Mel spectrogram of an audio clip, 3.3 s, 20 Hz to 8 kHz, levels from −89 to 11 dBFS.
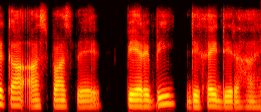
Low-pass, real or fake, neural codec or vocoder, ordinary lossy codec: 7.2 kHz; fake; codec, 16 kHz, 4.8 kbps, FACodec; Opus, 32 kbps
